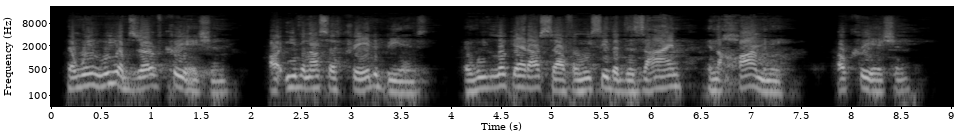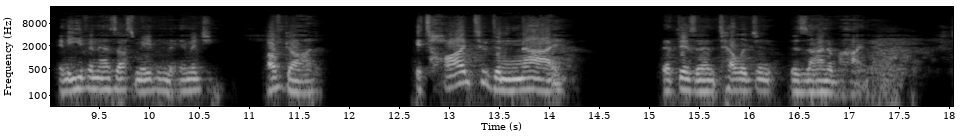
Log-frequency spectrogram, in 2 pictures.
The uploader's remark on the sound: at Restoration Road Church in Wakefield, MA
